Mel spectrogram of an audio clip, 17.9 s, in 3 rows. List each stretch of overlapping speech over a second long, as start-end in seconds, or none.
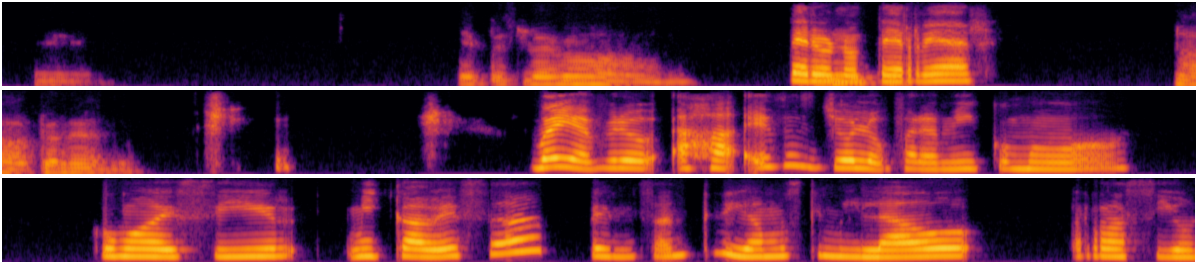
none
